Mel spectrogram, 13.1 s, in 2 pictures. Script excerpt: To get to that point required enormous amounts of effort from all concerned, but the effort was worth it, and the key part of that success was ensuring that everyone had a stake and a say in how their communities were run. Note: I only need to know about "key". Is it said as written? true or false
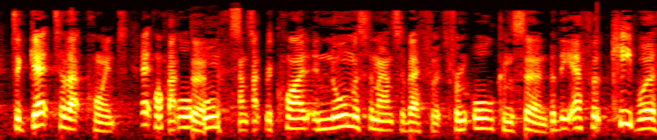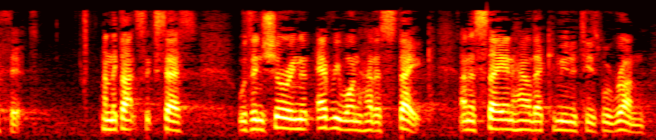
false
